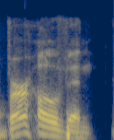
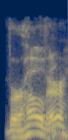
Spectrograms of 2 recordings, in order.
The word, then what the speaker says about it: Verhoeven: Number 9, Paul How do you call Verhoeven? – Verhoeven.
